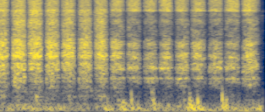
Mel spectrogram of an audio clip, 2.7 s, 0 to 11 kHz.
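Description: Rhythmic rubbing strokes of an 80 grit sanding pad worked by hand across wood, about a dozen even back-and-forth passes, close and steady with no talk.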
